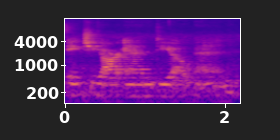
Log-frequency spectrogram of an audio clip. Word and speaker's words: Herndon: and then Herndon is HERNDON. Like Henry Dunn, but Herndon.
